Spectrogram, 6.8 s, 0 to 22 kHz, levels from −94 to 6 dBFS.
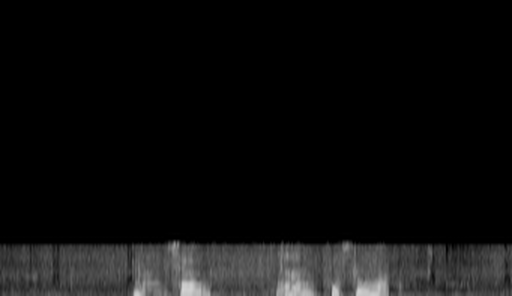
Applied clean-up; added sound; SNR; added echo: neural separator model SepFormer WHAMR!.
